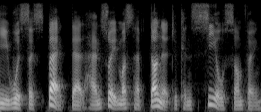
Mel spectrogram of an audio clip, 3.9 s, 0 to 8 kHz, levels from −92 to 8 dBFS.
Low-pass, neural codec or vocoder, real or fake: 7.2 kHz; none; real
